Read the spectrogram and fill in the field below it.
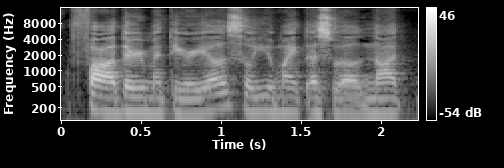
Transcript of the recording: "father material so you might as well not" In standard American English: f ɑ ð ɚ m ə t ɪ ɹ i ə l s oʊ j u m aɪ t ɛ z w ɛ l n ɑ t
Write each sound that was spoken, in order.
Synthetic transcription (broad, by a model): f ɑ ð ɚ m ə t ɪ ɹ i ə l s oʊ j u m aɪ t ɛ s w ɛ l n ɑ t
